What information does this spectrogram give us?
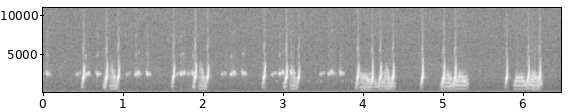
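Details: Quail sounds meant to lure birds while hunting: paired high piping notes and sharp clicks, then three loud grating bursts near the end.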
